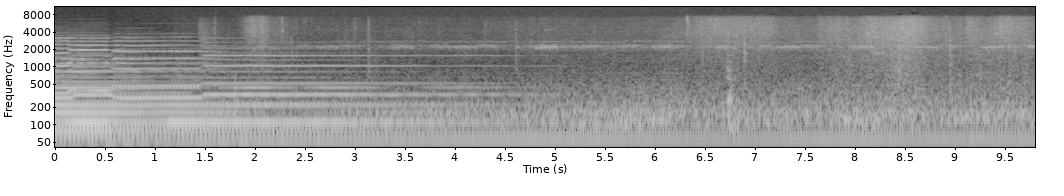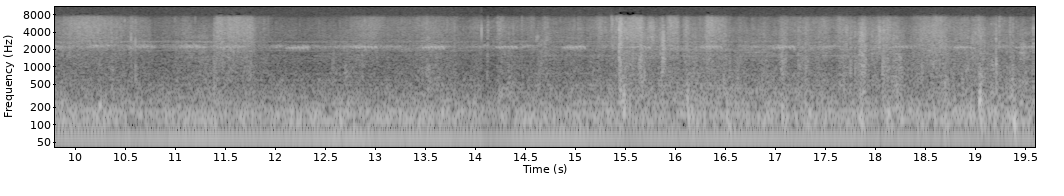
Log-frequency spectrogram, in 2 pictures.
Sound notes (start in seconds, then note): 3.0 crickets chirping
